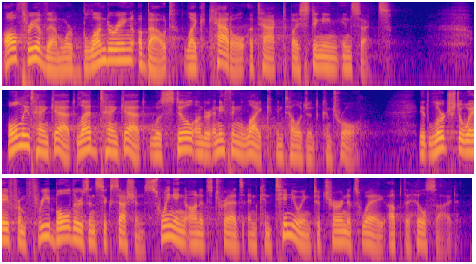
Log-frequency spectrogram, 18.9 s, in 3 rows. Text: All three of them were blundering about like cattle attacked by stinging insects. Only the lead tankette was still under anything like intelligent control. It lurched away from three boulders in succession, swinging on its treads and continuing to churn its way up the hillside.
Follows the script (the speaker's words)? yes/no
no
